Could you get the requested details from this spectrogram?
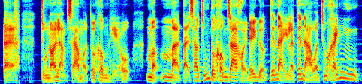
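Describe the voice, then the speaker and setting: A man's voice: on the low side, sing-song, moderate pace, a bit bright. A man voicing a frightened old village man who stammers and hesitates in an audio story.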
